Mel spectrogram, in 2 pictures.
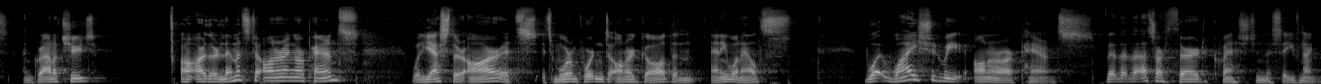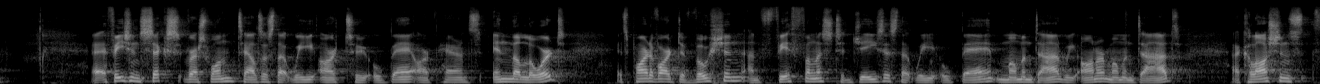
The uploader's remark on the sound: This is the recording of the Bible reading and sermon from our evening service on Sunday 14th January 2024.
